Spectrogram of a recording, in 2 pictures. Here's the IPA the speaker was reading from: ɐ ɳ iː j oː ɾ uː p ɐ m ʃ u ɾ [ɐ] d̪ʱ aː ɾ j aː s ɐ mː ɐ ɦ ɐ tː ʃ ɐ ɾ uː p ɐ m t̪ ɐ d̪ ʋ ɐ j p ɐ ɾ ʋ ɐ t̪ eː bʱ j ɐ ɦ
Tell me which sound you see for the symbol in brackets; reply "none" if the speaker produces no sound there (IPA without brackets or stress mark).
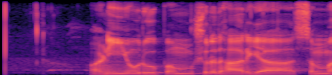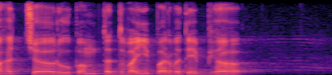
ɐ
